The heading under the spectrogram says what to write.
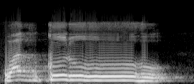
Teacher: حرف مد واو ساکن سے پہلے پیش ہے، اس لیے یہاں پر واو مدہ ہے، ایک الف کی مقدار اس کو لمبا کر کے پڑھیں گے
